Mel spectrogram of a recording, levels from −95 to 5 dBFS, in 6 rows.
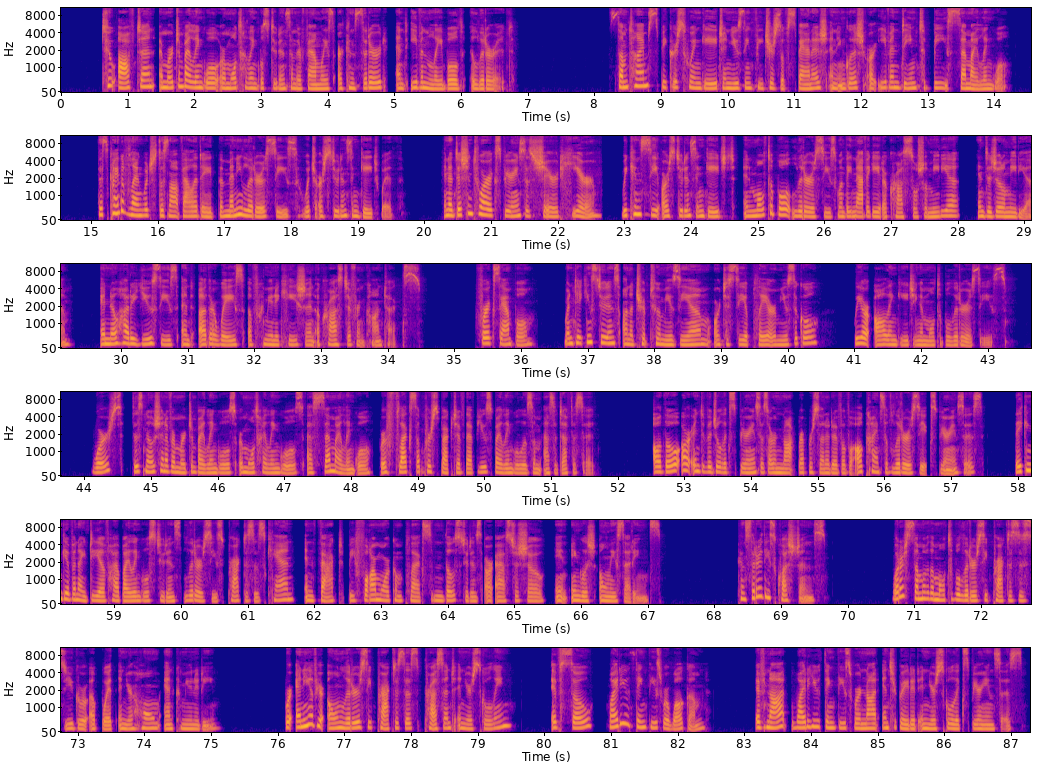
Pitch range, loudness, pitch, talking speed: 170-205 Hz, -22 LUFS, 185 Hz, 155 wpm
